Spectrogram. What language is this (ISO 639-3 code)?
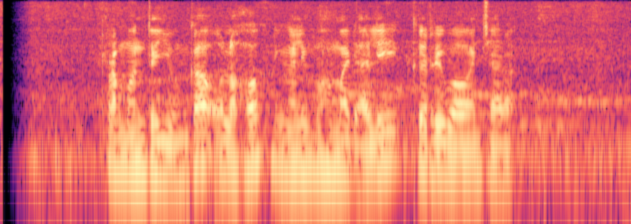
sun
